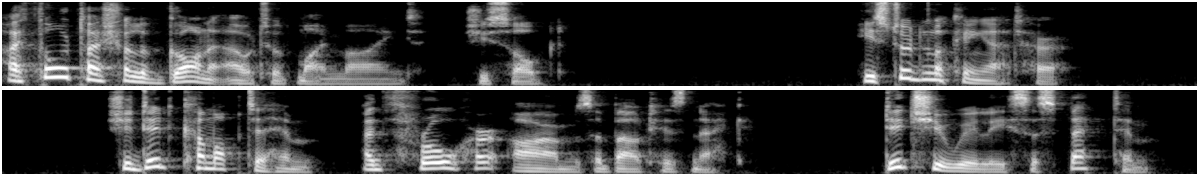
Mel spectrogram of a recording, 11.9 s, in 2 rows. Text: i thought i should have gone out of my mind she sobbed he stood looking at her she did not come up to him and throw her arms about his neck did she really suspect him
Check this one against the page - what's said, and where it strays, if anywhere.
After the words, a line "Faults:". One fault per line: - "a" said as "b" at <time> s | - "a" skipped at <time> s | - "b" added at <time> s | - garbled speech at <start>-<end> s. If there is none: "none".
i thought i shall have gone out of my mind she sobbed he stood looking at her she did come up to him and throw her arms about his neck did she really suspect him
Faults:
- "should" said as "shall" at 0.5 s
- "not" skipped at 6.9 s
